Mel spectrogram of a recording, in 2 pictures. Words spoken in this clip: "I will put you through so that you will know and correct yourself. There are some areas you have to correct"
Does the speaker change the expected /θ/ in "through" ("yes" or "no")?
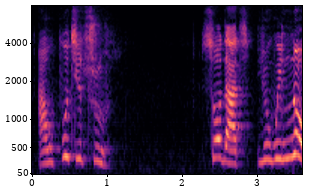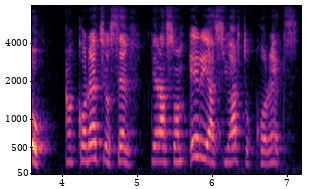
yes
